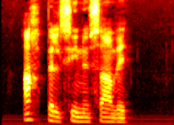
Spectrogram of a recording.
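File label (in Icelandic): "appelsínusafi", Icelandic; matarhefti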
